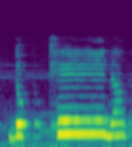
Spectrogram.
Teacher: ದು ಮೊದಲು ಅಲ್ಪಪ್ರಾಣ ನಂತರ ಖೇ ಮಹಾಪ್ರಾಣ ದೀರ್ಘ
